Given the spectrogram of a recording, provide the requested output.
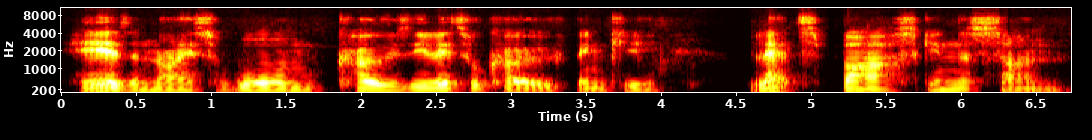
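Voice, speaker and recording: A man's voice: deep voice, takes it slowly, darkish tone, lo-fi sound. A man voicing a grumbling, idle, self-pitying pixie in a children's storybook, in a gloomy, whining way. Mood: lazy, doleful.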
